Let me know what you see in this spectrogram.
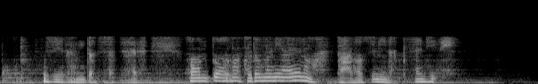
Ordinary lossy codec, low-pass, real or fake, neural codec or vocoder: none; 3.6 kHz; fake; codec, 24 kHz, 1 kbps, SNAC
